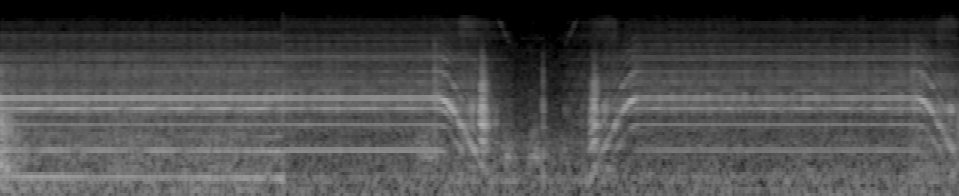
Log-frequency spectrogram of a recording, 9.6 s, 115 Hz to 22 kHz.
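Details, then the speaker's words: iOptron CEM40 mount after RA belt fix, powered up and slewed: clean electronic whine ramps up, holds and winds down with no grinding or knocking; belt-driven axis running smoothly. "smooth as butter as they say"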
